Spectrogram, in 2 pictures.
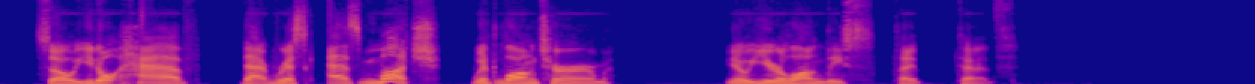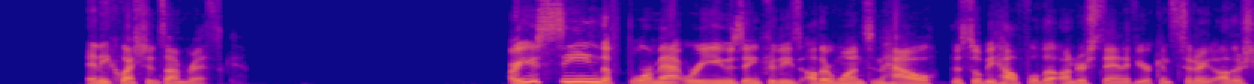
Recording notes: This was a live class recorded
